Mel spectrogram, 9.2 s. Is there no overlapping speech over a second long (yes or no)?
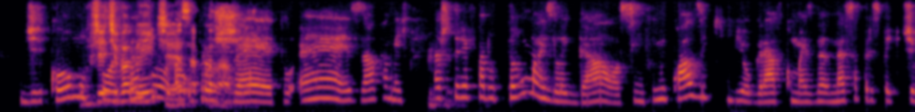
no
